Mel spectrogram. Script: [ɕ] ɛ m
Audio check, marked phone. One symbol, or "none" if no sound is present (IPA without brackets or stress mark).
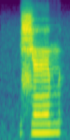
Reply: ɕ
